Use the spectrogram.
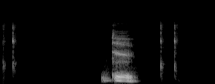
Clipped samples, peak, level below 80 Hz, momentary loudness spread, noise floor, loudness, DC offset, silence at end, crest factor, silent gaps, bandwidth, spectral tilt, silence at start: under 0.1%; -8 dBFS; -78 dBFS; 19 LU; -88 dBFS; -26 LUFS; under 0.1%; 0.4 s; 22 dB; none; 7.6 kHz; -6 dB/octave; 0.1 s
